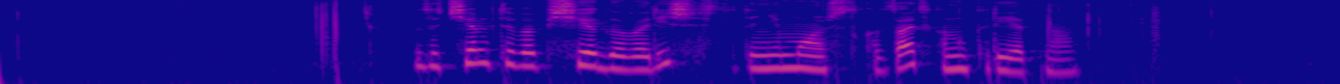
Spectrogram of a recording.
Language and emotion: Russian, angry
